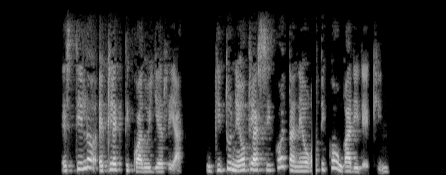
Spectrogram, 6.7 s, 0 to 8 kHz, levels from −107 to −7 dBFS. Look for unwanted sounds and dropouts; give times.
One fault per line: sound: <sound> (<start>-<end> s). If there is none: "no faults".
sound: dropout (4.7-4.7 s)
